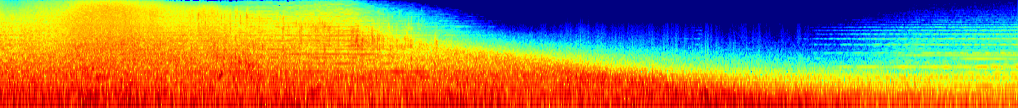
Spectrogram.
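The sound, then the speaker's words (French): A stormy sea spins faster and faster into a whirlpool, the Maelstrom, a loud, continuous roar of rushing water and wind whose hissing top gradually sinks away, leaving a deep rumbling swirl by the end. No voices. “Maelstrom la mer, déjà mauvaise, se met à tournoyer de plus en plus vite. Elle forme un tourbillon qui se transforme en trou, puis en gouffre.”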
